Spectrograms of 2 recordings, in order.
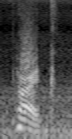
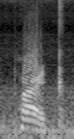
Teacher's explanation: there are three phonemes in British English, park, and four phonemes in American English, park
